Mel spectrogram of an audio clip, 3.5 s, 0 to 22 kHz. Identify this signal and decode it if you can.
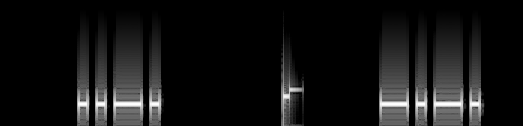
Morse code, heard as a keyed tone, about 20 wpm, 700 Hz. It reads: F C
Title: Single Letters - Rapid-Fire 20wpm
